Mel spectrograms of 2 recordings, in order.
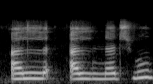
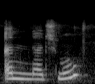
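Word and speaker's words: النجم: Al-najmu becomes an-najmu.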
